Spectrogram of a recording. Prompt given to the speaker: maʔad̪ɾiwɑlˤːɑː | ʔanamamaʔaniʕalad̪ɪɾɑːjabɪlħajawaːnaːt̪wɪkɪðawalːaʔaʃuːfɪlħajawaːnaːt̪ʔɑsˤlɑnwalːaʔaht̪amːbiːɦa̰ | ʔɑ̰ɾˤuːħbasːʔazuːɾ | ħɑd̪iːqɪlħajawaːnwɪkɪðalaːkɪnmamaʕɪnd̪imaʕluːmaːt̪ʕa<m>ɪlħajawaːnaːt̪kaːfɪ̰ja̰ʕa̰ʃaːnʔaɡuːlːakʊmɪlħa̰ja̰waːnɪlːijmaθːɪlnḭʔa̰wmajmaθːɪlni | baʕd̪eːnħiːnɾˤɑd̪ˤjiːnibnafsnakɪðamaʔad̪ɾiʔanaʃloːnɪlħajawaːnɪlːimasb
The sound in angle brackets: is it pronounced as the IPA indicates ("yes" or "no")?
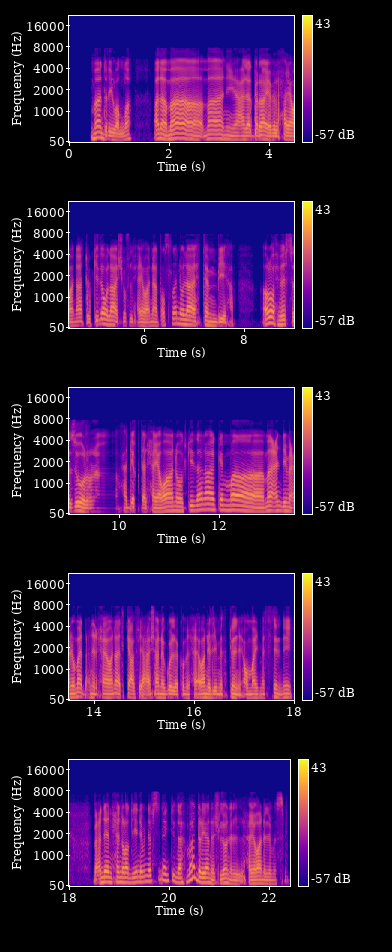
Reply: no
